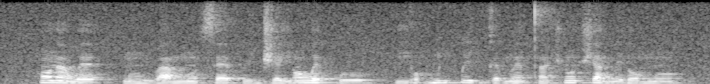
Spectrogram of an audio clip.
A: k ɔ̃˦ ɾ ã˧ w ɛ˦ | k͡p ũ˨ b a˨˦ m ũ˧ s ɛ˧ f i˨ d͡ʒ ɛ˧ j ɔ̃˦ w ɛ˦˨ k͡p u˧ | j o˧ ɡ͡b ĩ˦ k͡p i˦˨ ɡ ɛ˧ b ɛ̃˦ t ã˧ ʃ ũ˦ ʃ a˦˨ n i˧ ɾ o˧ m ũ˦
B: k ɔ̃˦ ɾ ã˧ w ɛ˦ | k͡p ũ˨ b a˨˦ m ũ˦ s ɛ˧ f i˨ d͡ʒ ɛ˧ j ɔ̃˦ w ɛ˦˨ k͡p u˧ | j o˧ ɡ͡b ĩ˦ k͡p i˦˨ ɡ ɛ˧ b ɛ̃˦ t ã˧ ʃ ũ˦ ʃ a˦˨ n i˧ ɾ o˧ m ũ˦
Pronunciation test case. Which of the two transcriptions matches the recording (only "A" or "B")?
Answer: A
